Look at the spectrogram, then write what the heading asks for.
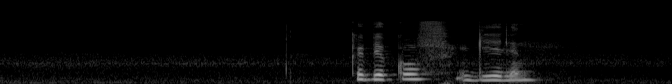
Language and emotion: Russian, sad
